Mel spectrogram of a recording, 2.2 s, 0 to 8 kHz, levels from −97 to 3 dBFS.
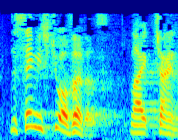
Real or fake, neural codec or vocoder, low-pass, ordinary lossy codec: fake; codec, 16 kHz, 4 kbps, X-Codec, HuBERT features, trained on general audio; 7.2 kHz; MP3, 24 kbps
